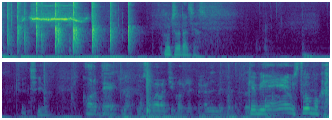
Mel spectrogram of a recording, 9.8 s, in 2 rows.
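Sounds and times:
applause: 0.0s - 2.2s
speech: 2.4s - 3.2s, 5.3s - 9.8s.

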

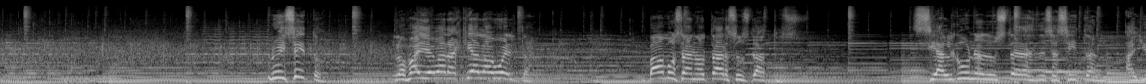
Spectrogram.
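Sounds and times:
audience applause: 0.0s - 7.2s
speech: 2.7s - 5.4s, 6.5s - 8.0s, 9.0s - 11.4s.

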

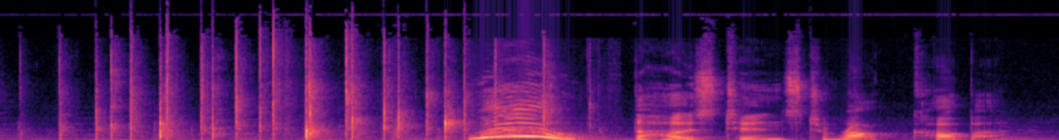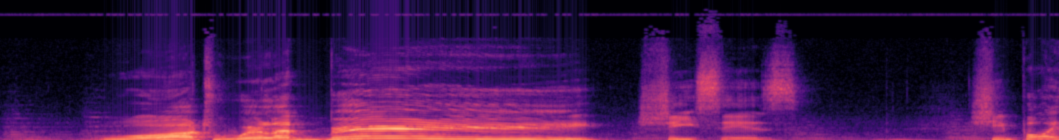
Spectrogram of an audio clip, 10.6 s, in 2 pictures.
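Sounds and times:
audience clapping: 0.0s - 3.5s
speech: 3.2s - 5.2s, 5.8s - 9.4s, 10.2s - 10.5s.

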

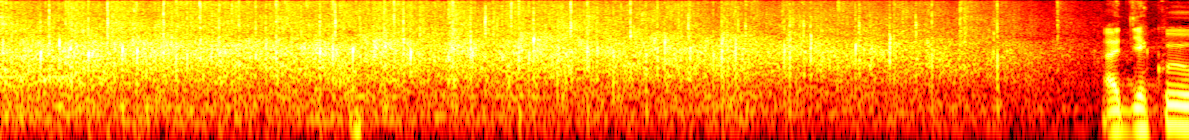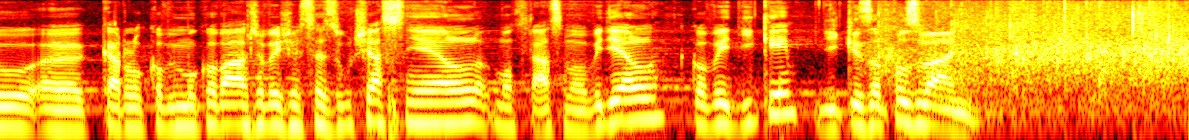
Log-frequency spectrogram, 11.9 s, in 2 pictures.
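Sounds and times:
audience applause: 0.0s - 5.4s, 10.3s - 11.8s
speech: 5.5s - 11.0s.

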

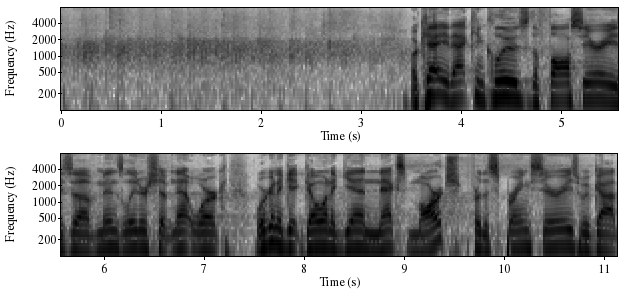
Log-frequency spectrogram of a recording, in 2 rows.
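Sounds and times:
audience applause: 0.0s - 3.5s
speech: 3.5s - 11.1s.

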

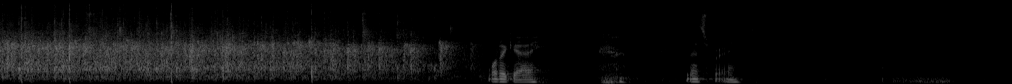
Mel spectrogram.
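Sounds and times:
round of applause: 0.0s - 5.3s
speech: 4.9s - 5.5s, 6.9s - 7.6s.

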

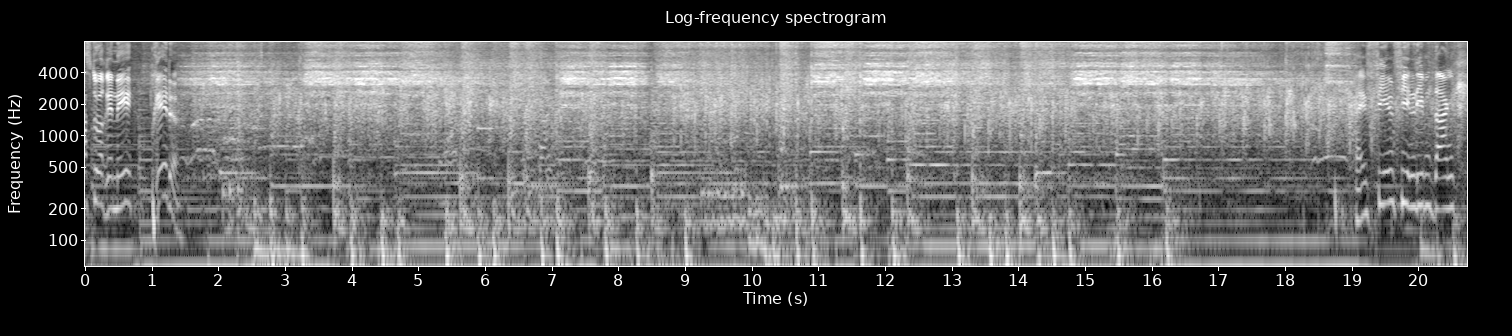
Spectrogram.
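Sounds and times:
speech: 0.0s - 2.3s, 19.1s - 20.7s
audience applause: 1.0s - 20.7s.

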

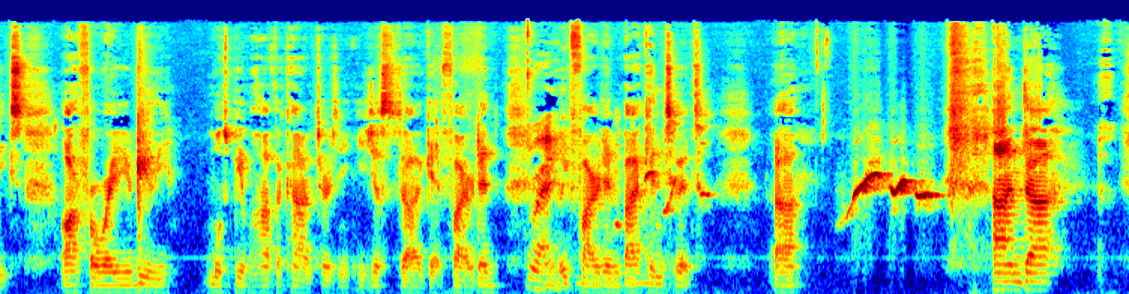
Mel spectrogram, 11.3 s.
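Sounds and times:
speech: 0.0s - 8.1s, 9.5s - 10.6s
breaths: 0.2s - 0.6s, 5.0s - 5.3s, 7.2s - 7.6s
phone whistle notification tone: 5.5s - 7.2s.

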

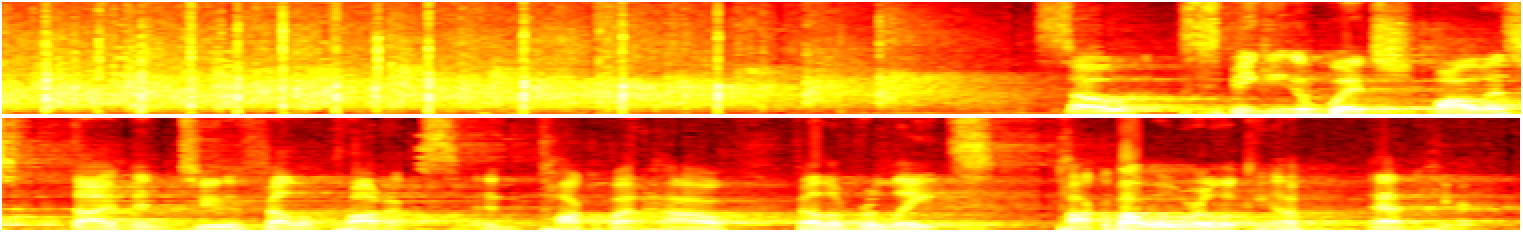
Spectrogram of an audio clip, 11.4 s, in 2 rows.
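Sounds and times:
audience applause: 0.0s - 3.7s
speech: 4.0s - 11.3s.

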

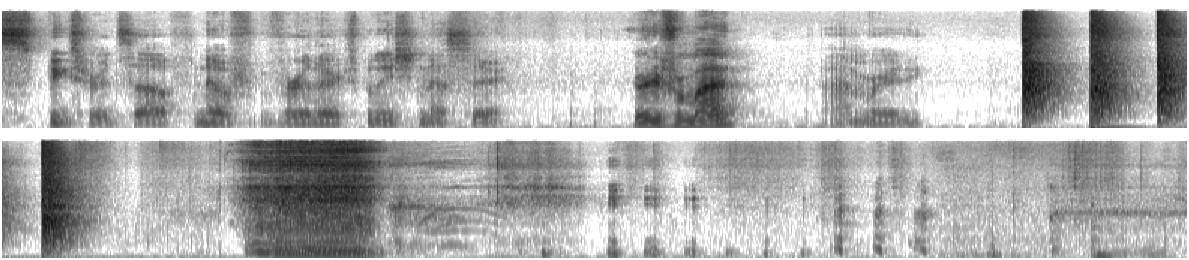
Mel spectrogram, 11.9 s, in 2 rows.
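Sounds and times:
speech: 0.2s - 4.7s
sharp loud slaps: 5.1s - 6.5s
harsh noisy vocal burst: 7.1s - 7.9s.

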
